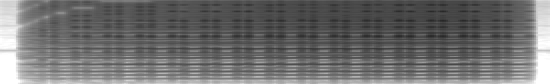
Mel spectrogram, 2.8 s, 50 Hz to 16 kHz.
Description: ihob/Assets/Extensions/RetroGamesSoundFX/Hum/Hum06.wav at master
Hum06.wav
